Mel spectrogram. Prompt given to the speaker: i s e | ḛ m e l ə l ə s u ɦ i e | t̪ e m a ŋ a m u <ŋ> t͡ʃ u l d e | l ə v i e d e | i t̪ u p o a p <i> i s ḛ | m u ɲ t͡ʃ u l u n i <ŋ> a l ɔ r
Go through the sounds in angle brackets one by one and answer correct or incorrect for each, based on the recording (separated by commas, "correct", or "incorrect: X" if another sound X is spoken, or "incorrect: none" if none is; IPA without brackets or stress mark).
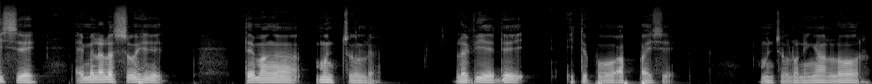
incorrect: ɲ, incorrect: a, correct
